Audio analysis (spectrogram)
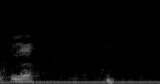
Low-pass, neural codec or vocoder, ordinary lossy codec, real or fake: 7.2 kHz; none; Opus, 32 kbps; real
